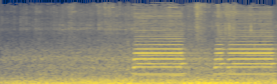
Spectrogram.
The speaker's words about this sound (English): Standing on this busy street in central Beijing, the evidence of China's phenomenal growth is all around the traffic's stacked up, and smart new apartments are being built in front of the gleaming air conditioned office blocks.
